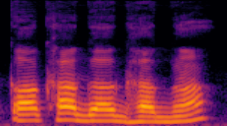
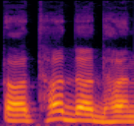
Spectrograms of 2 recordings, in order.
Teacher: કકારથી લઈ અને મકાર સુધીના જેટલા વર્ણો છે એ બધા વર્ણોને સ્પર્શ કહેવામાં આવે છે. એટલે કે એ વર્ણોની સ્પર્શ સંજ્ઞા કરવામાં આવે છે.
